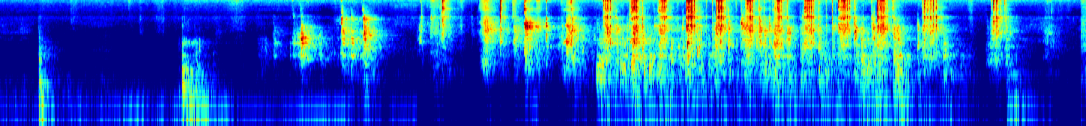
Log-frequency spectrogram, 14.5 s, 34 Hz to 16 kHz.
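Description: A ratchet works on the brake caliper bracket bolts of a 2006 Duramax pickup during a brake install, first a few isolated clunks, then a long run of fast, close metallic clicks from continuous cranking, with no talking.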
